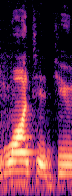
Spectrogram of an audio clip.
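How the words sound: The words are said fully and carefully.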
